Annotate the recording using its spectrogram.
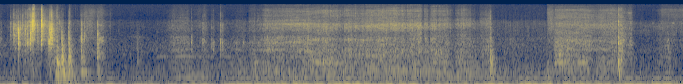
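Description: Plywood panel knocking and rubbing against a plywood boat hull as it is pressed into place and marked with a pencil. There are a few knocks in the first second and more later, with a stretch of scratchy scraping in the middle.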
